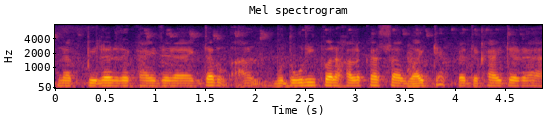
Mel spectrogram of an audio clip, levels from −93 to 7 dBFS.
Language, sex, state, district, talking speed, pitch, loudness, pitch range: Hindi, male, Bihar, Katihar, 220 wpm, 125 Hz, -18 LUFS, 125-135 Hz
